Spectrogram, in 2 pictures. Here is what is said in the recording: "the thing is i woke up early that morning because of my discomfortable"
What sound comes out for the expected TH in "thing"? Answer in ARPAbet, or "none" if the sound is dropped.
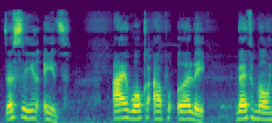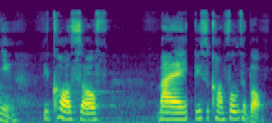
S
